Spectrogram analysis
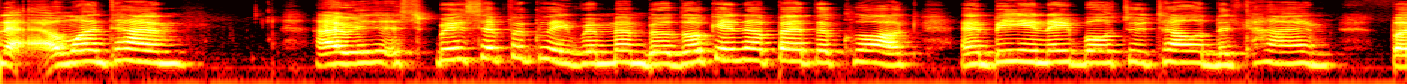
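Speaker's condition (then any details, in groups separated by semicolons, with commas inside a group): Anoxic brain injury; yes/no by mouth or tongue, thickened liquids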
